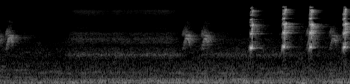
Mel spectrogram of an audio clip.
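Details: African parakeet singing: after a quiet stretch with faint chirps, four harsh shrill squawks follow each other at roughly quarter-second intervals over a low background hum.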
